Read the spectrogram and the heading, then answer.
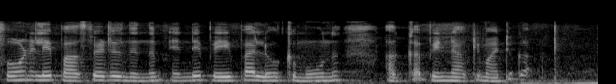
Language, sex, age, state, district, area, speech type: Malayalam, female, 30-45, Kerala, Thiruvananthapuram, rural, read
